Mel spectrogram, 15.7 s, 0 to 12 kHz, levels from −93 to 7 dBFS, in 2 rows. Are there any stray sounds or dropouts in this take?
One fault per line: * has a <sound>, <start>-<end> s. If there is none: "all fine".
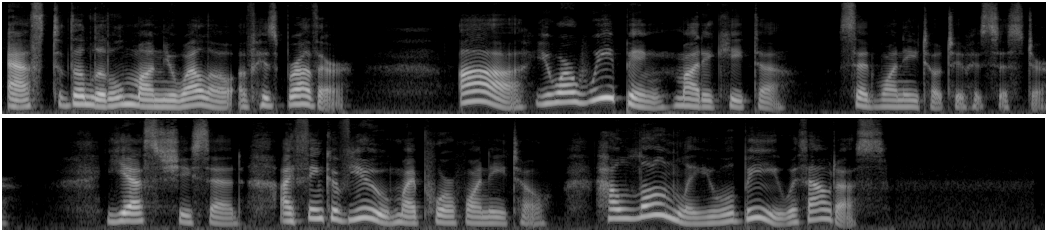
all fine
